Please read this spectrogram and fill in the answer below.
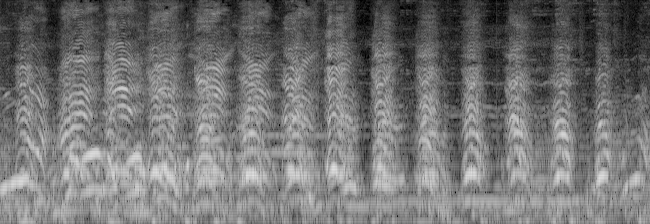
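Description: A group of people shouting together in a fast rhythmic chant, high-pitched yells repeating about two or three times a second.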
